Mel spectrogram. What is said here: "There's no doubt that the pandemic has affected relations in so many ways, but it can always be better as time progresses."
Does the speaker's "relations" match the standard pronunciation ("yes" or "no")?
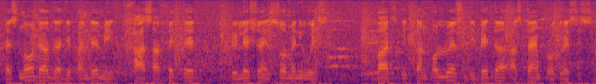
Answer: no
